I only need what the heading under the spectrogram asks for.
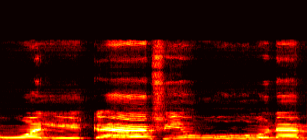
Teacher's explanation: کاف کے اوپر کھڑا زبر ہے، ایک الف کے مقدار کھینچ کر پڑھیں گے۔ را کو واو کے ساتھ ملا کر واو کو بھی ایک الف کے مقدار کھینچیں گے، واو حروف مدہ ہے۔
